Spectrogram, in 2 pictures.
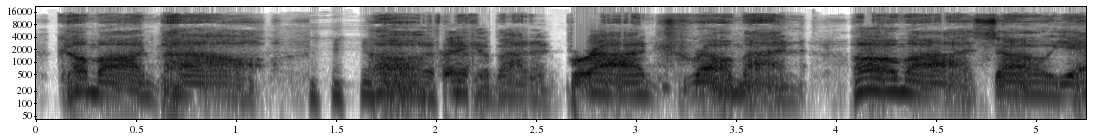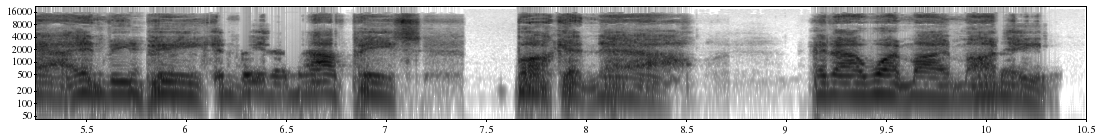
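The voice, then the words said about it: Gravelly, gargling imitation of another person. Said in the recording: “Now I'm getting into a Vince impersonation without trying to do it ... it hurts to try to do that. I'm having to gargle.”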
